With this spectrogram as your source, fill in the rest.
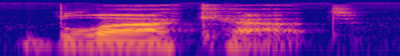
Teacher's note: So it's black cat, not black cat with a clear pause. Right, no gap, no double sound. Just one smooth stretch through the shared consonant. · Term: linking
